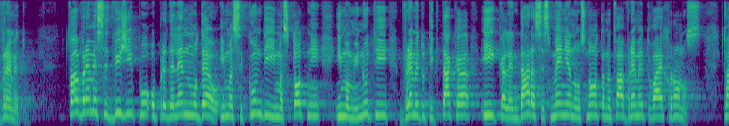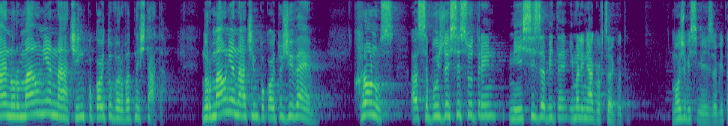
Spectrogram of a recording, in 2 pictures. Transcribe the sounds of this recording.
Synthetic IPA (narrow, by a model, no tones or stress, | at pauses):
vɾɛmɛt̪o̥ | t̪ovavɾɛmɛsɛd̪viʒipoʔopɾɛd̪ɛlɛnmod̪ɛlˠimɐsɛkund̪iimɐst̪ɔt̪niimɐminut̪i | vɾɛmɛt̪ot̪ikt̪akəikɐlɛnd̪aɾəsɛsmɛnʲənɐosnɔvət̪ənɐt̪ovavɾɛmɛt̪ovaɛxɾɔnos | t̪ovaɛnoɾmalˠnijənat͡ʃinpokɔjt̪ʊvəɾvət̪nɛʃt̪at̪ə̥ | noɾmalˠnijənat͡ʃinpokɔjt̪ʊʒivɛːm | xɾɔnossɐbuʒd̪əjsɛsut̪ɾinmiɛisizɐbit̪ɛimɐlinʲjakʊɛft̪sɤɾkvət̪ə̥ | mɔʒɛbisimiɛizɐbit̪ɛ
